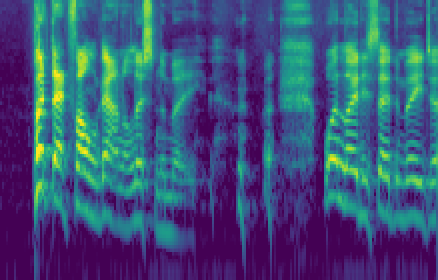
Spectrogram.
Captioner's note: laughs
